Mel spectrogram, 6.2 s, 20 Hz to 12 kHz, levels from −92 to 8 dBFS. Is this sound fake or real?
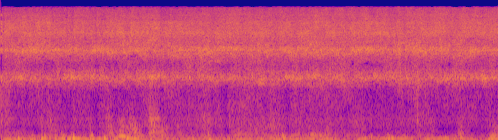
fake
